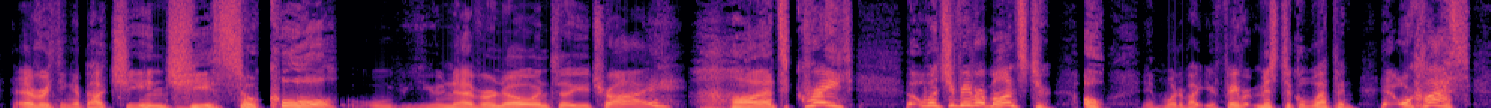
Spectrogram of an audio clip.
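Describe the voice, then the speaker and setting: An actor playing an excitable, geeky living twenty-sided die who serves as an eager, theatrical game master in a video game. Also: male voice, on the high side, no echo, studio quality. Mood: excited, gushing. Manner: theatrical, eager, alliterative storyteller flourishes. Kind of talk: video game character voice acting.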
